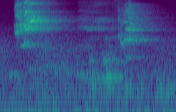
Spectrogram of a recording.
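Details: Pet African grey parrot kept alongside Senegal parrots it does not really like: two harsh, loud, broadband squawks about one and a half seconds apart, indoors.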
